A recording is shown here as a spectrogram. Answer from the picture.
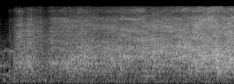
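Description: A roll of metallic foil wrapping paper unrolling and sliding across a wooden floor: a steady rustling hiss that grows gradually louder.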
